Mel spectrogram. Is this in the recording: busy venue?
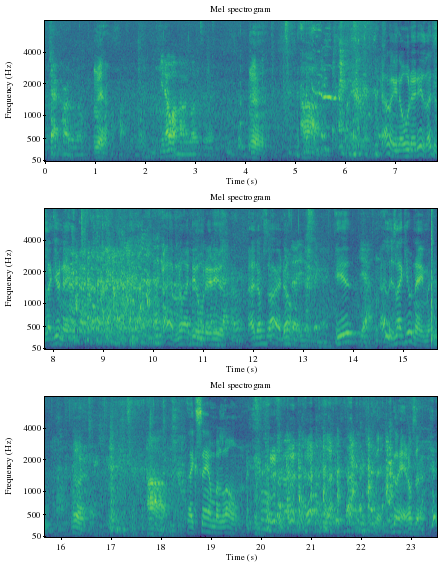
yes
